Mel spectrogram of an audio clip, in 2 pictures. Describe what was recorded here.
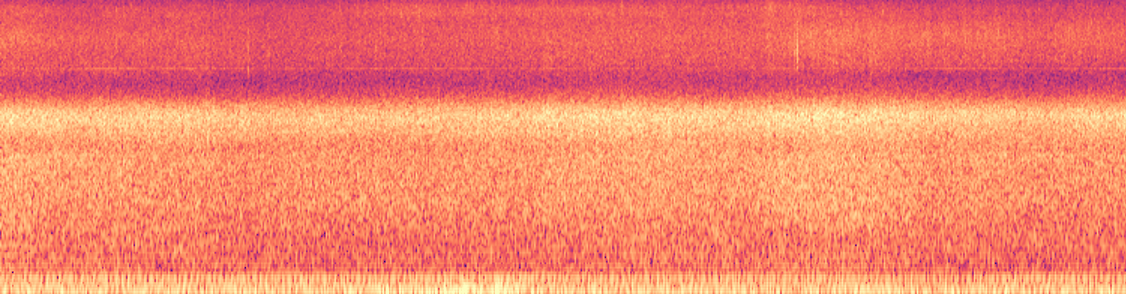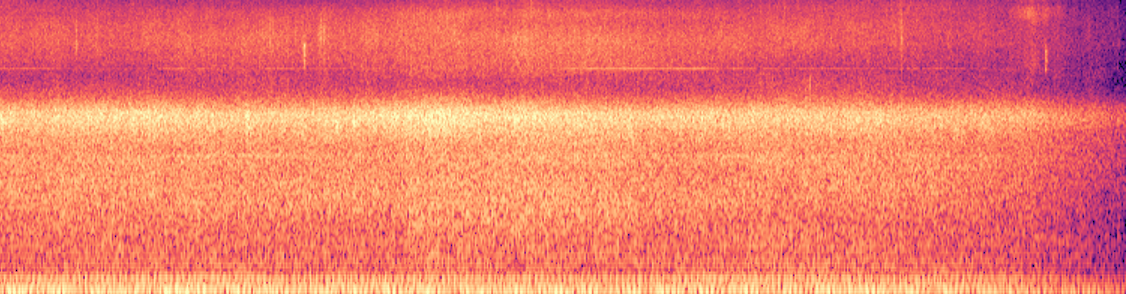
Sound of the waves, Small fishing village, In front of the temple, Facing the sea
